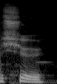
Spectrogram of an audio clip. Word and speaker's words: Shu: I'm Shu. The U is silent.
